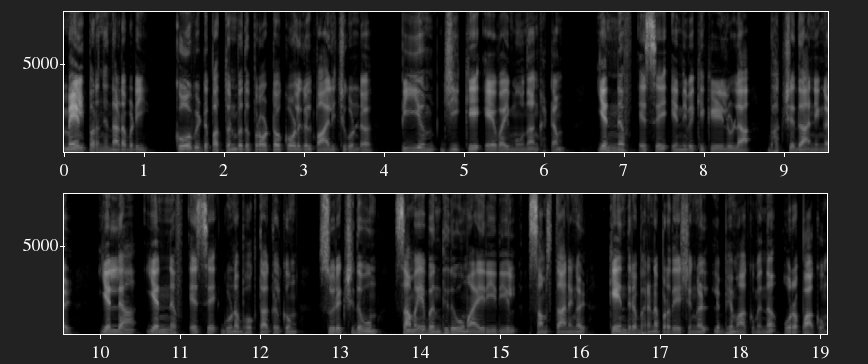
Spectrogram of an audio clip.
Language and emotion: Malayalam, neutral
